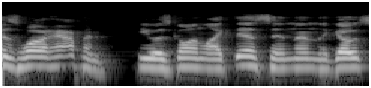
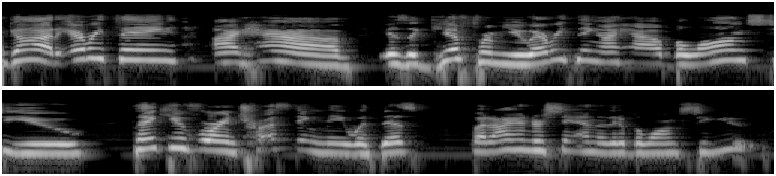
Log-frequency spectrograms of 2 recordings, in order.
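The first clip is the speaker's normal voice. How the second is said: voiced prayer to God; 8 semitones higher than usual. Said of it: "we're saying".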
